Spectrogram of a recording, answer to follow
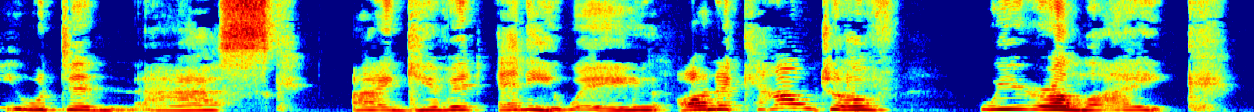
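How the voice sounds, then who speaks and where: A woman voicing a small, wounded male coyote in an animal fable, calm and forgiving, speaking softly and earnestly. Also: high-pitched, pitched above the performer's own voice, exaggerated voice. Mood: tender, forgiving. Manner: soft, slow, earnest whispering.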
